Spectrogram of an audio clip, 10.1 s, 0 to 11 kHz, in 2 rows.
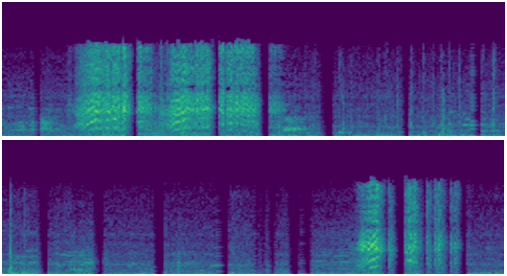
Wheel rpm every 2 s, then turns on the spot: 20, 0, 0, 10, 0.
none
